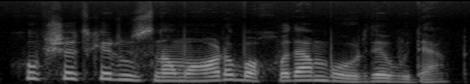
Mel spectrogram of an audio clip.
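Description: A woman reading a novel aloud in the first person, in a measured, literary way. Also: on the low side, big pitch swings, no echo. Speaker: audiobook narrator. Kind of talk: first-person audiobook narration. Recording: dull lo-fi dry recording.

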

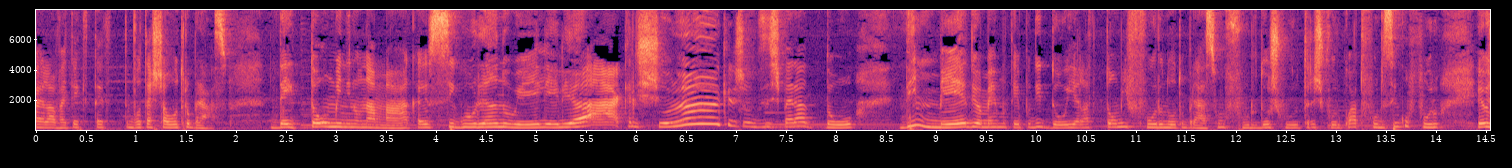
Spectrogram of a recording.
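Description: Woman, devout mother vlogger, emotional and animated, faint music behind. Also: medium pitch. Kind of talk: casual testimony vlog.

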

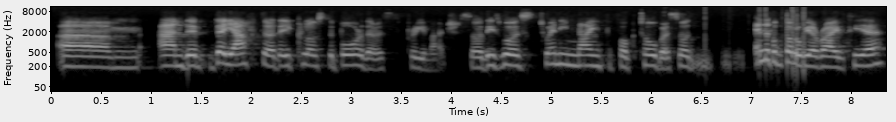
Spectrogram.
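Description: An Argentine-born woman in her forties, a musician who also owns a label, chats warmly as an interview guest, rambling with plenty of fillers and restarts. Her mid-range voice moves at a moderate pace, and the recording sounds lo-fi.

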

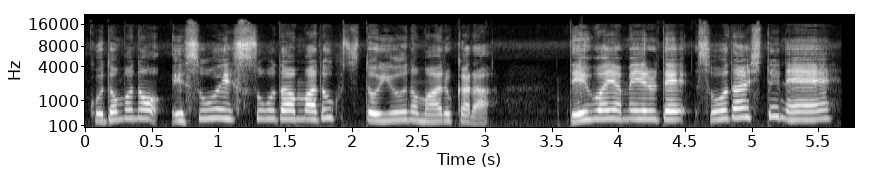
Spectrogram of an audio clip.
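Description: A woman's voice: high-pitched, normal speed, darkish tone, no room sound. A woman co-hosting a podcast, talking in a blunt, casual, plain way. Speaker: podcast co-host.

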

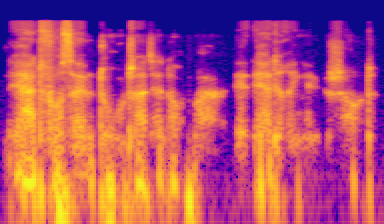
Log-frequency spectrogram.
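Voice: brisk, fairly bright tone, no room sound. A podcast co-host whispering a story, stumbling and restarting words. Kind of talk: whispered casual chat.

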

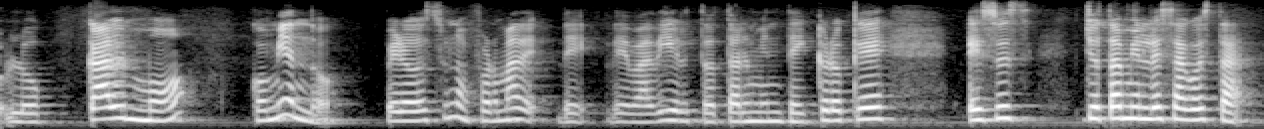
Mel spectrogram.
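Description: A woman's voice: on the high side, highs cut off. A woman podcast host, talking in a reflective, conversational way.

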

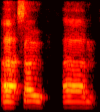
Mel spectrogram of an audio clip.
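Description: A man's voice: a little high, monotone, drawn-out words, mellow. A man hosting a podcast, chatting casually and quizzing his guest with many restarts and fillers. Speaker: podcast host. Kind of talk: casual chat. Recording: echoey room.

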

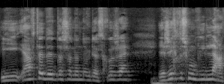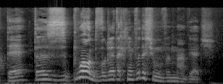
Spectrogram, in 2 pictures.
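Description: A man's voice: a little high, animated, fast talker, darkish tone. A teenage man co-hosting a casual podcast, chatty and jumping from topic to topic. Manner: chatty, jumps between topics. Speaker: podcast co-host. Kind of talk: casual chat.

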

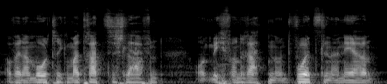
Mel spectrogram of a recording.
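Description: A man's voice: low-pitched, level tone, fairly quick, a little mellow, faint music behind. A man voicing a confused young man who is frightened and defiant. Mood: anxious, defiant. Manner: anxious, defiant.

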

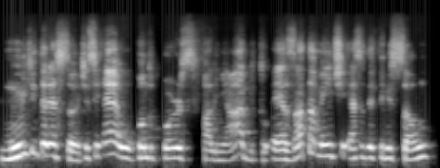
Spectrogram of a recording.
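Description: A man's voice: high-pitched, expressive, fast, darkish tone. A man giving academic, explanatory remarks in a group discussion.

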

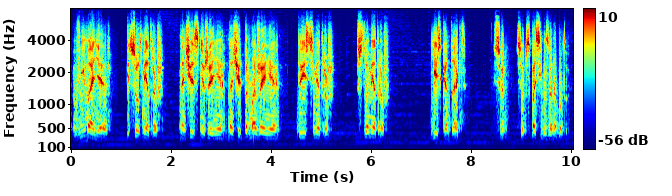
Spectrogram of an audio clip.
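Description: A man's voice: low voice, flat delivery, unhurried, long pauses, bright, forceful tone, husky, soft background music, heavily acted. A man voicing a starship crew member who calls out landing distances over a radio link in short, clipped callouts. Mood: businesslike. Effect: radio transmission. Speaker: ship crew radio operator in a game. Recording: muffled lo-fi radio audio.

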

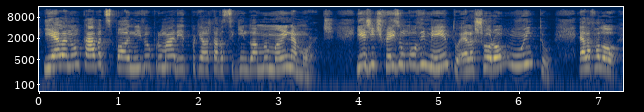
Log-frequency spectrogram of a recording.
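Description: High-voiced chatty woman. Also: quick pace, few pauses, a bit bright. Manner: chatty and explanatory, often checks in with listeners. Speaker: therapist talking to followers. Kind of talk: casual monologue to followers.

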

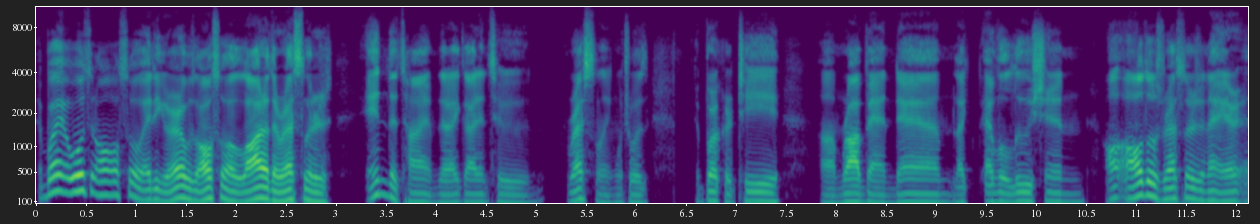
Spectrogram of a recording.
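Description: A man in casual conversation, telling stories in a relaxed, rambling way with lots of fillers. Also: lowish voice, normal speed, clear, resonant tone, no room sound. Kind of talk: casual chat.

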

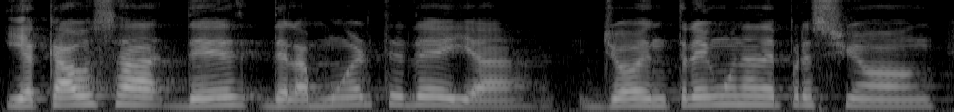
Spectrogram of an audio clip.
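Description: High, smooth-voiced storytelling preacher. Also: male voice, steady tone, a little slow. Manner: anecdotal, conversational, frequent tag questions. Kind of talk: sermon storytelling. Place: church.

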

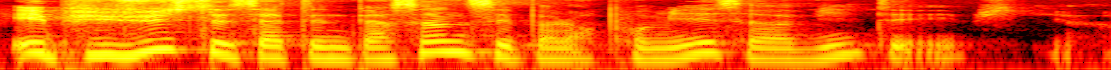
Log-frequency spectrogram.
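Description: A woman's voice: mid-range voice, fast, creaky, husky. A woman chatting casually and telling stories in crude slang, with a giggly manner. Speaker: midwife telling work anecdotes as podcast guest. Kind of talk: casual chat, storytelling.

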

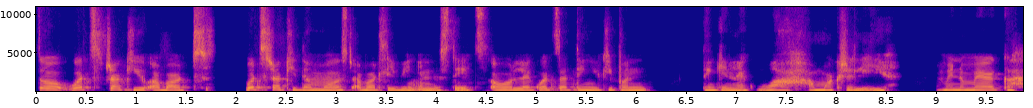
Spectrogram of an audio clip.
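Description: A woman's voice: lowish voice, moderate pace, breathy edge, no room sound. A woman from Kenya interviewing a friend in a casual chat, friendly and teasing, laughing often.

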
